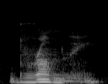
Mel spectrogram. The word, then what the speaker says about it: Brumley: The place it's set is called Brumley, so that's Brumley.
